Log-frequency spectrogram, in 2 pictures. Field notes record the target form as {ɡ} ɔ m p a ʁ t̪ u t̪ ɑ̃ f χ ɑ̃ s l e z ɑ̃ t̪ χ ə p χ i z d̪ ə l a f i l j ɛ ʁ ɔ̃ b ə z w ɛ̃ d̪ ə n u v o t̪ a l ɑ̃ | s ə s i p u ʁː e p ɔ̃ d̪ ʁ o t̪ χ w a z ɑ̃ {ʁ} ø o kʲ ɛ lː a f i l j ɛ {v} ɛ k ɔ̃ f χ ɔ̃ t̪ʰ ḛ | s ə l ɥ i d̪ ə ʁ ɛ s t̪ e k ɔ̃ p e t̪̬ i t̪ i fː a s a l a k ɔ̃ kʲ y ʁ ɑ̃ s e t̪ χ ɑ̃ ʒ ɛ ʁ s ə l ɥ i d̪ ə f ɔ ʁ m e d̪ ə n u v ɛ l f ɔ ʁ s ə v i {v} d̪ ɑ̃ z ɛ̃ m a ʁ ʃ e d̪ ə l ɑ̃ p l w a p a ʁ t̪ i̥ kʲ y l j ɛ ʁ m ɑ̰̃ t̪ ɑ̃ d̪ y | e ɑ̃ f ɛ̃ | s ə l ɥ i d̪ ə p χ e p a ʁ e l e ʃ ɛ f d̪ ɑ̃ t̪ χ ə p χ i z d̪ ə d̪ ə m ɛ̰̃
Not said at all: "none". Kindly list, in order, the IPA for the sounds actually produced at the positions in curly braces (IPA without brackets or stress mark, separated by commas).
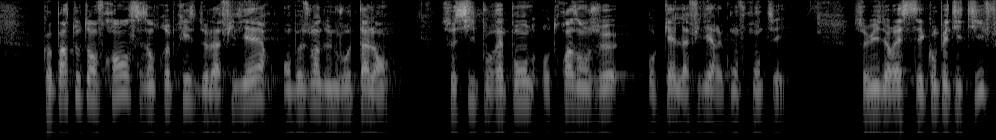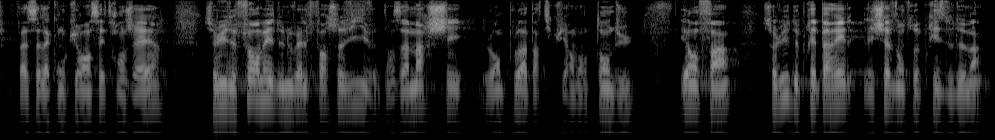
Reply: k, ʒ, ʁ, v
